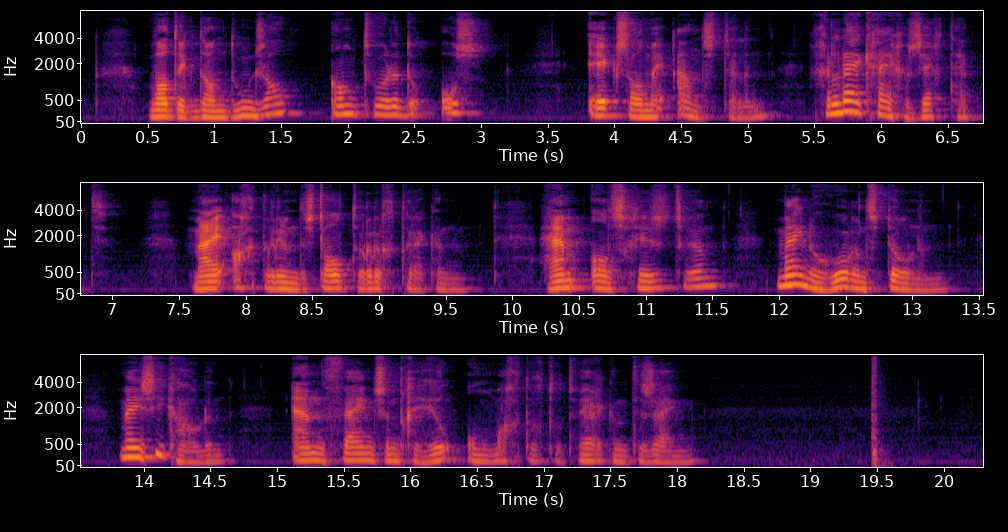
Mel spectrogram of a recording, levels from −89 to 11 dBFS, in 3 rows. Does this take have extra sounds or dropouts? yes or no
yes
